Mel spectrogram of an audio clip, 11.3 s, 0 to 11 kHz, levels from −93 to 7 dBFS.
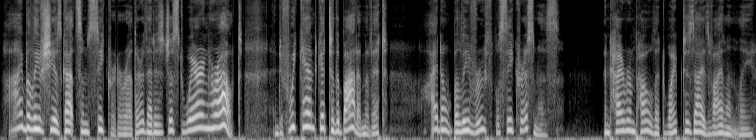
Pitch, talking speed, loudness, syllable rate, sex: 210 Hz, 205 wpm, -19 LUFS, 5.6 syllables/s, female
